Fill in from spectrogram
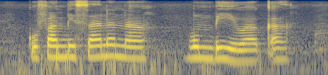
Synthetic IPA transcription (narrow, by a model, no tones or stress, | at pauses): k̬ufambisanana | βumbiwaka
